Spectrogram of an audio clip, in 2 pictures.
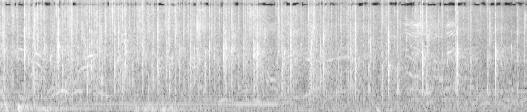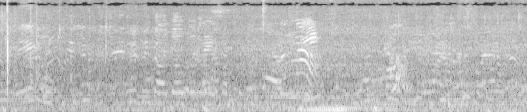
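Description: Audience applause at a Rabindranath Tagore tribute stage event, rapid scattered clapping from a crowd mixed with chatter and children's voices, tapering off partway through as murmuring continues.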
